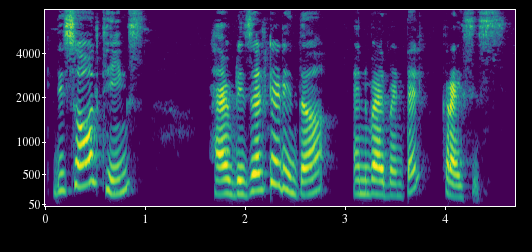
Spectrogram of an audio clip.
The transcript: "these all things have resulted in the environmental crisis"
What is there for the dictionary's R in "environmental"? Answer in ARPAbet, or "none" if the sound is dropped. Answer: none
